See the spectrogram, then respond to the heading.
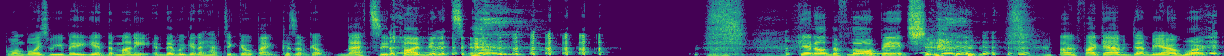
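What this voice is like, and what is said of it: Put-on New Zealand accent, fading. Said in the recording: “You lost the accent there at the end. ... let me know, New Zealand listeners”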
